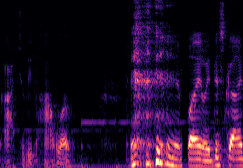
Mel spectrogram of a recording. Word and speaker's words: Pablo: to see for yourself and number one is Paulo the baller I hope always pronounced his name is Pablo dibala as only today one of them the research for this video that realized there's names actually Pablo by the way this guy needs no introduction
